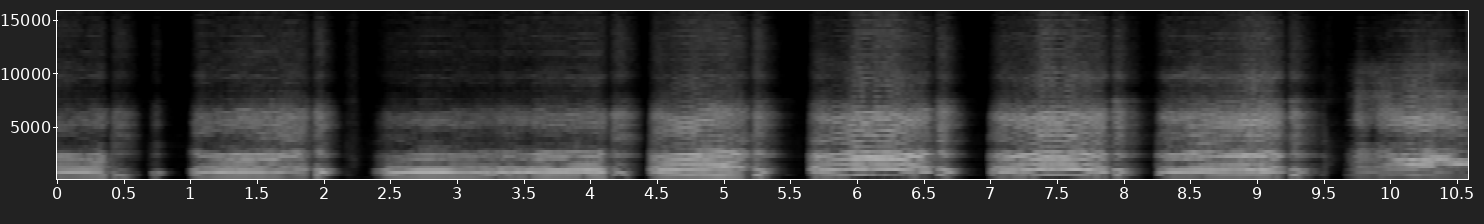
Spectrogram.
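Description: Loud, rhythmic infant crying in long wailing bursts with brief gasping pauses, typical of an upset baby.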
